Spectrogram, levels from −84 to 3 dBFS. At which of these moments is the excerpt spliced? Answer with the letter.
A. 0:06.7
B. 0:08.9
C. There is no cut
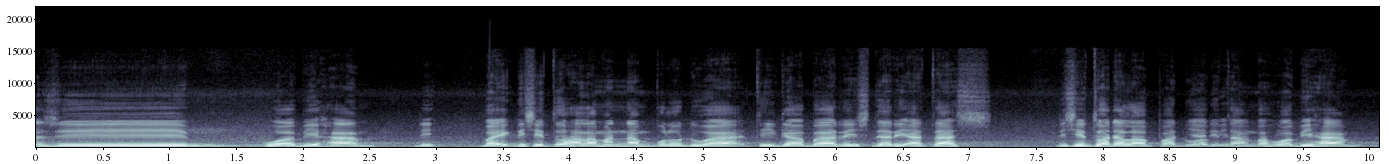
B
